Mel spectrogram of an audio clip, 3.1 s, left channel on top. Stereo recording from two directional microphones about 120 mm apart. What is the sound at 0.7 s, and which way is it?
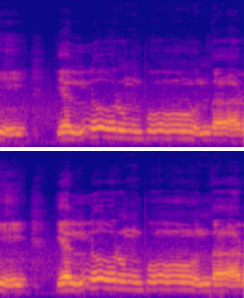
Mantra, 50° right (ahead or behind).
